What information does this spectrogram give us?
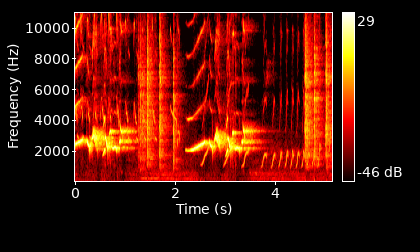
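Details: White-rumped shama practising its competition song: bright whistled phrases with buzzy bursts, a rising slurred whistle, then a quick row of short rising notes.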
